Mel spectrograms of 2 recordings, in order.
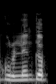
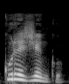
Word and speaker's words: Kurylenko: He dicho Kurylenko, pero está mal pronunciado. Es Kurylenko.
